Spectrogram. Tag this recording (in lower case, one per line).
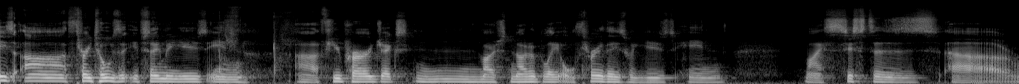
speech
